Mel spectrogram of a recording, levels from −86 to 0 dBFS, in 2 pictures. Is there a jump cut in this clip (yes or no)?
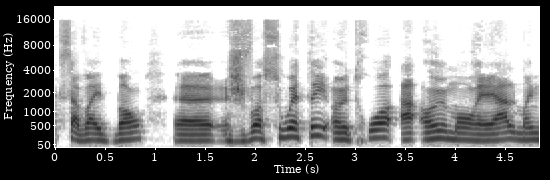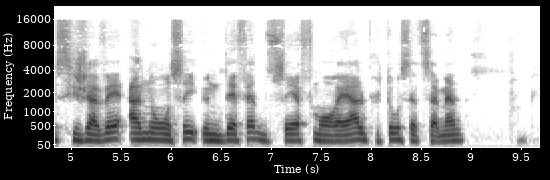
no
